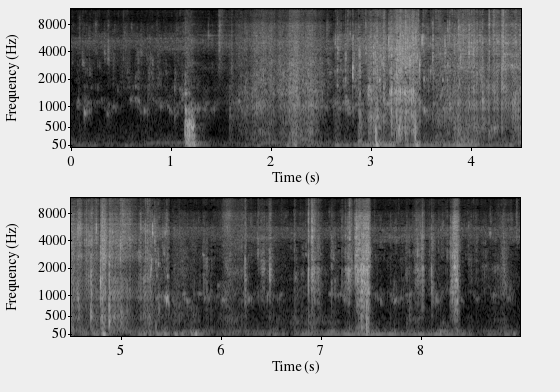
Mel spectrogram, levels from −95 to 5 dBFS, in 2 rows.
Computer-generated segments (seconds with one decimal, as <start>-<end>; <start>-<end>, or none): 1.2-1.7; 3.9-5.3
